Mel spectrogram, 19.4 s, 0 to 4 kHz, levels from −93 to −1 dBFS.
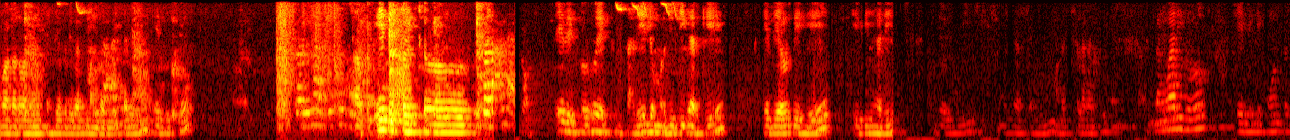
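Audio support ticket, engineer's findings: Sudden gain jump, 5.50 s: level steps up about 12 dB with no ramp, sound and noise floor rising together, then drops back at 7.39 s. Likely a digital gain setting or bit shift applied sample-to-sample.

Sudden gain jump, 13.39 s to end: abrupt cut of about 22 dB, noise floor falling with it. Same instant-step mechanism, likely gain applied without smoothing.

Repeated packet loss (robotic sound), 10.66–13.16 s: choppy stretch. 21 gaps in 2.5 s, longest 41 ms, about 280 ms of audio missing. The jitter buffer and decoder keep extending the last sound to bridge each hole, so around 16% of the stretch is synthetic fill. Pieces drop out. The band-limit at 4 kHz fits the G.711 A-law path at 64 kbps.

Short concealed packet loss, 13.70–13.74 s: brief smear just after the second gain drop. About 20 ms of audio arrived late or never. The decoder patched the hole with 17 ms extrapolated from the preceding sound, then crossfaded back into real audio. 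The result is a small wobble rather than a clean gap.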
